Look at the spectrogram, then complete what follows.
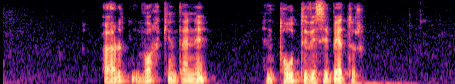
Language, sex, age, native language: Icelandic, male, 50-59, Icelandic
